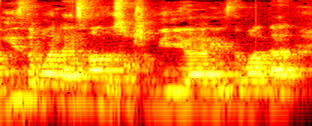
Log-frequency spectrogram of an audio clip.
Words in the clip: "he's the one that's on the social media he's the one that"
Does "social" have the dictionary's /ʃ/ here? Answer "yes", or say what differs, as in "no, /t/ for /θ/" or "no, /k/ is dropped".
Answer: yes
